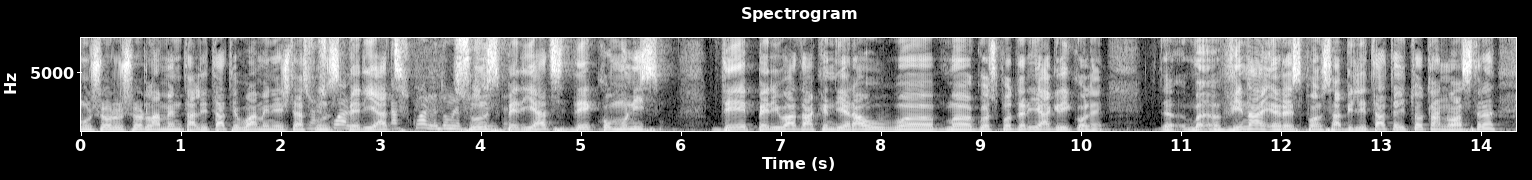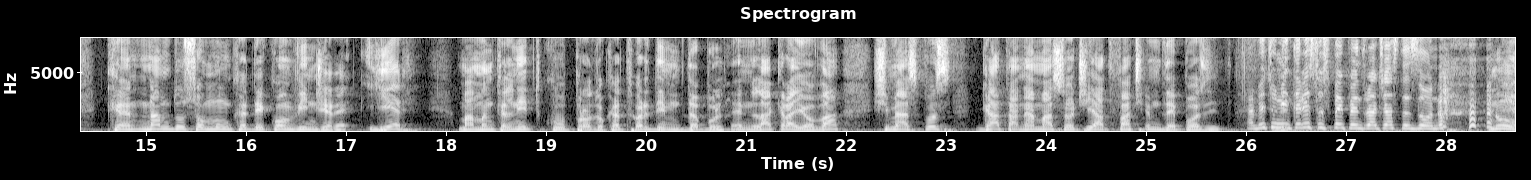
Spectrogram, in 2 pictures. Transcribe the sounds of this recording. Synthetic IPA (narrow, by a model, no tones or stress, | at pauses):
uʃo̞ɾuʃo̞rlame̞nt̪alit̪at̪e̞owame̞nieʃt̪jasunt̪speɾiat̪sʲsunt̪spe̞ɾiat̪sʲd̪e̞ko̞munism | d̪e̞pe̞ɾioad̪akɨnd̪je̞ɾaw | ɡo̞spo̞d̪əɾijaɡɾiko̞le̞̰ | vinaɾe̞spo̞nsabilit̪at̪eajt̪ot̪anoast̪ɾəkʰənamd̪uso̞muŋkəd̪e̞ko̞nvind͡ʒe̞ɾe̞je̞rʲ | mamɨnt̪ɨlnit̪kupɾo̞d̪ukət̪ʰo̞rʲd̪ind̪əbule̞nʲlakɾajo̞vaʃimeaspus | ɡat̪aneamaso̞t͡ʃiat̪fat͡ʃe̞md̪e̞po̞zḭt̪ | ave̞t̪sʲunint̪eɾesːuspek̚t̪̚pent̪ɾuat͡ʃast̪əzo̞nənu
